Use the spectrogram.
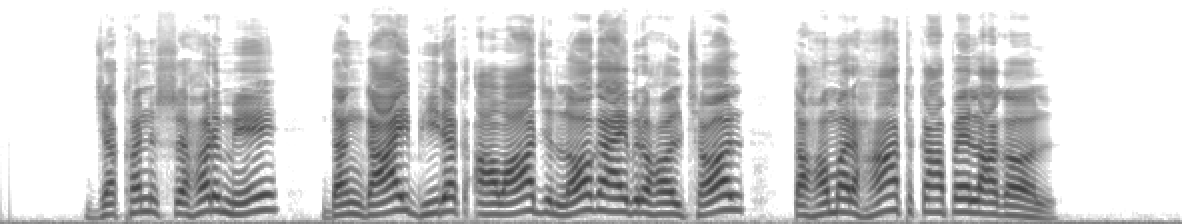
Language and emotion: Maithili, fearful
